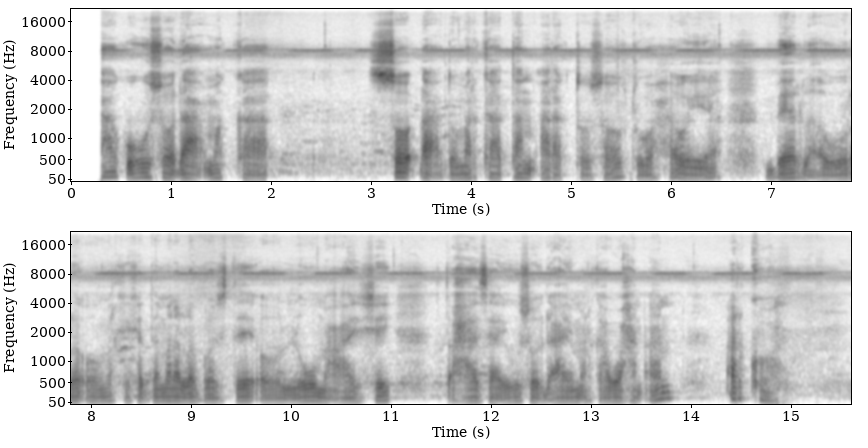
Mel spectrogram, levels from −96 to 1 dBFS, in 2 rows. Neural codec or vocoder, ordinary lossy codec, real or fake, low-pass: none; none; real; none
